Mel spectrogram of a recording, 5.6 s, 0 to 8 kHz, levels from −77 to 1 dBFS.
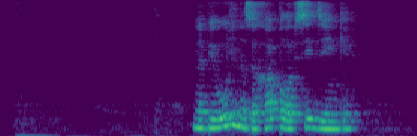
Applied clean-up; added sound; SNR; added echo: none; none; none; reverberation time 0.6 s.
